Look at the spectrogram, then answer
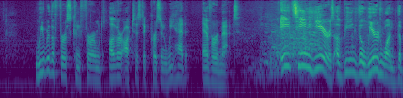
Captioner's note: laughter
